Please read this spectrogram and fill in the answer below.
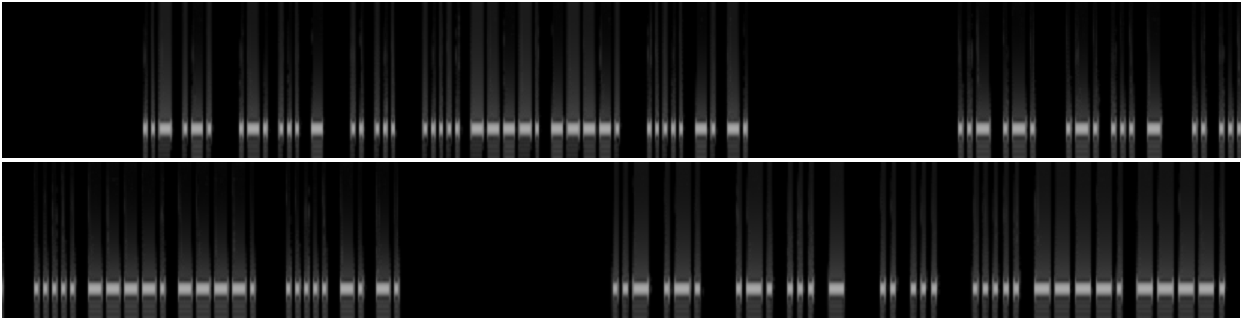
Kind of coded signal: Morse code

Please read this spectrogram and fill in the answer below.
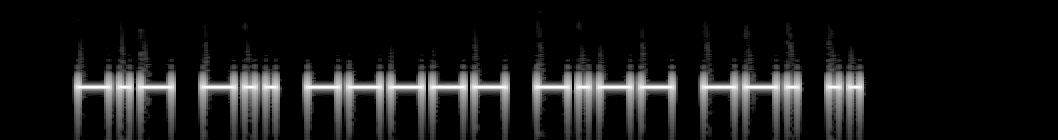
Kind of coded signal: Morse code

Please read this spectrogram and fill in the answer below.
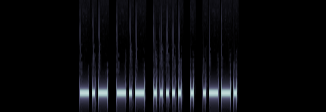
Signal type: Morse code

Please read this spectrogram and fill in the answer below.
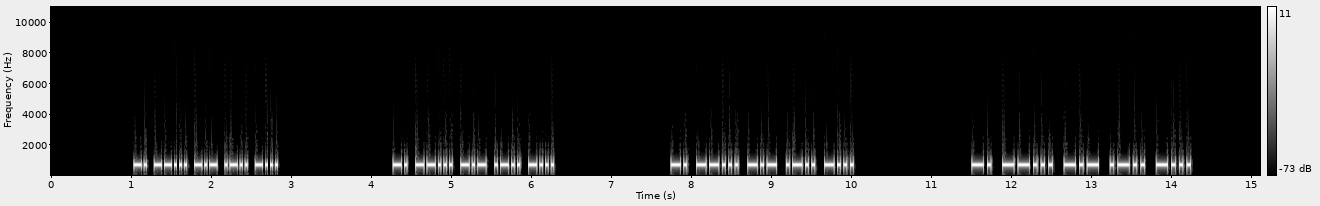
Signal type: Morse code

